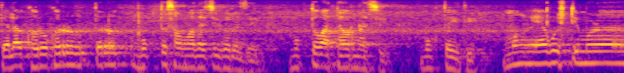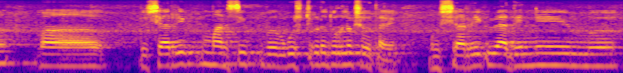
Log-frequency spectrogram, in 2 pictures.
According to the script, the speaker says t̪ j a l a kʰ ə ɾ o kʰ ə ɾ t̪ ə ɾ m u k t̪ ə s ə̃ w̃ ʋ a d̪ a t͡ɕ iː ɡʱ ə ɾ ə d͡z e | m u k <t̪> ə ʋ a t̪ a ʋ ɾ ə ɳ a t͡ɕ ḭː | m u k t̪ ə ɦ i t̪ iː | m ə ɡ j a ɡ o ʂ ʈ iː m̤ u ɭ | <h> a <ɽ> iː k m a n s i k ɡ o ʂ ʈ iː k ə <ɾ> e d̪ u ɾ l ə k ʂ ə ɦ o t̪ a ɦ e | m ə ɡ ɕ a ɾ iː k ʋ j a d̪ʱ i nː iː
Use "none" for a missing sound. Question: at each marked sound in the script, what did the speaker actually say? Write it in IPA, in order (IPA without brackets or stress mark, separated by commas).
t̪, ɕ, ɾ, ɽ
